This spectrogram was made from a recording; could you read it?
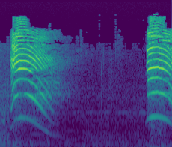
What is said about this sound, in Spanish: La pareja de belugas se comunicaba entre sí con sonidos parecidos a los delfines.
